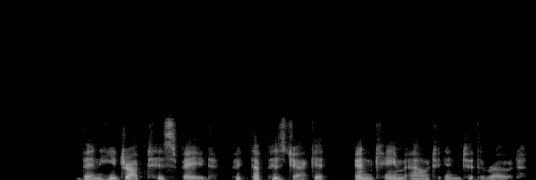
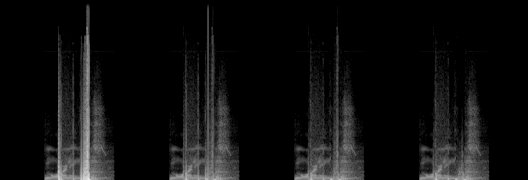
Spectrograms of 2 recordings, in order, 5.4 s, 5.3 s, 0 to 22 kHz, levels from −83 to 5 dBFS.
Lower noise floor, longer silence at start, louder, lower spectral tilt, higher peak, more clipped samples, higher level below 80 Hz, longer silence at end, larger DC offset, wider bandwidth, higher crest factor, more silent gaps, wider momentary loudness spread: about the same, under -90 dBFS vs under -90 dBFS; first, 0.8 s vs 0.45 s; second, -34 LUFS vs -21 LUFS; about the same, -4.5 dB/octave vs -5 dB/octave; second, -10 dBFS vs 0 dBFS; neither; second, -76 dBFS vs -34 dBFS; second, 0.1 s vs 0.45 s; neither; second, 8 kHz vs over 20 kHz; about the same, 26 dB vs 22 dB; second, none vs 1.14-1.69 s, 2.40-2.94 s, 3.65-4.19 s; second, 10 LU vs 25 LU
